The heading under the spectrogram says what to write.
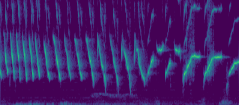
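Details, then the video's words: Canary master song for tutoring young birds: a rapid run of repeated chirping notes speeding into swooping downward slurs, then high whistled notes and quick trills, loud and continuous. "Masteran Kenari Gacor Cengkok Mewah untuk Burung Bahan"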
